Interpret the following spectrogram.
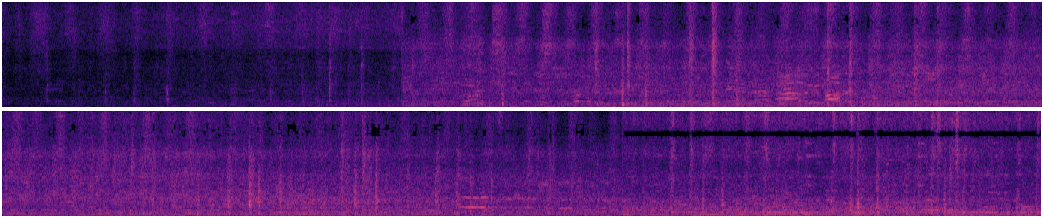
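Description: Miniature railway train running on its track, growing louder over the first few seconds as it picks up speed, then a steady rumble with the wheels clicking over the rail joints.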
